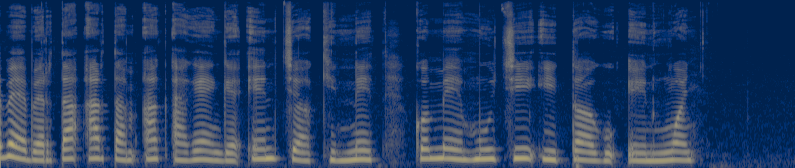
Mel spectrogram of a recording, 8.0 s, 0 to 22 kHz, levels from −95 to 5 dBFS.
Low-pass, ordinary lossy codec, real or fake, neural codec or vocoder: none; none; real; none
